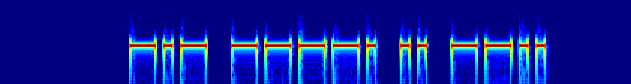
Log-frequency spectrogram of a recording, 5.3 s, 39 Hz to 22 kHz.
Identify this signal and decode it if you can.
Morse code, heard as a keyed tone, about 17 wpm, 700 Hz. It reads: K9IZ
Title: USA Call Signs - 4 Characters - Repeated 2x - 17wpm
